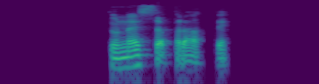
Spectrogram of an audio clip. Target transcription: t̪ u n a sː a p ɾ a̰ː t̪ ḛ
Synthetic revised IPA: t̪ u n ɛ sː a p ɾ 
